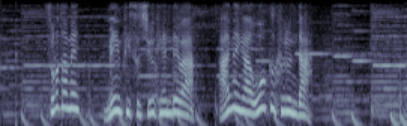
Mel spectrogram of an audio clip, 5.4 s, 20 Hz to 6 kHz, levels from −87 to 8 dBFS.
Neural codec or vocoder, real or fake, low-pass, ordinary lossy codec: none; real; 5.4 kHz; Opus, 24 kbps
